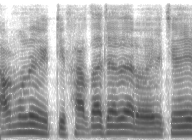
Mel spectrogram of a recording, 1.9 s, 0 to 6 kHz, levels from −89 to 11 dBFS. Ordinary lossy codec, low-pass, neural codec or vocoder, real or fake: none; 5.4 kHz; codec, 24 kHz, 1 kbps, SNAC; fake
